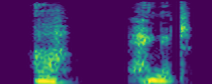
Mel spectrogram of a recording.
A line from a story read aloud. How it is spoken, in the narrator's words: Raskolnikov whispered with loathing and contempt, as though he did not want to speak aloud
